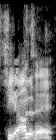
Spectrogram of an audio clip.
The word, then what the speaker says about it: Keontae: Yeah, it's Keontae. Like 9 vowels in a row.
